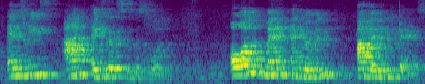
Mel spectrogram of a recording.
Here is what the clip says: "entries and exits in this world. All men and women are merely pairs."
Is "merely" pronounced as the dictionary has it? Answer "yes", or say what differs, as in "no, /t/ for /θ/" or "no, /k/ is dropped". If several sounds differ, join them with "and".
no, /l/ is dropped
